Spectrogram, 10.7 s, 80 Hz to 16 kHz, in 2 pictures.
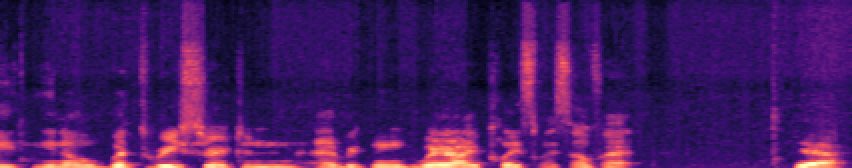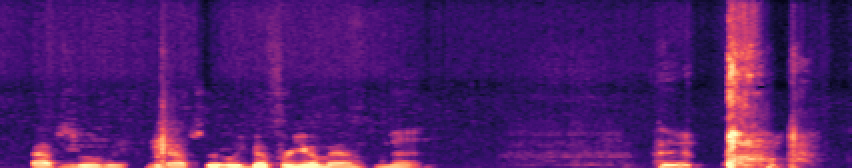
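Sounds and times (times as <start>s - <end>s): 
speech: 0.0s - 4.0s, 5.0s - 8.1s, 9.4s - 10.4s
man coughing: 9.4s - 10.5s.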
